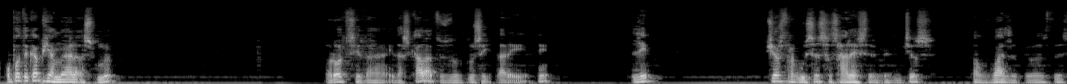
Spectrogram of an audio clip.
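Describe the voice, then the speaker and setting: A man from Crete with a lowish voice tells rambling family anecdotes, slipping into quoted voices. He speaks casually as the guest of an interview. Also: animated, creaky, pauses often, a little mellow, breathy edge. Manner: rambling anecdotal storytelling with laughs. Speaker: lyra player, guest.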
